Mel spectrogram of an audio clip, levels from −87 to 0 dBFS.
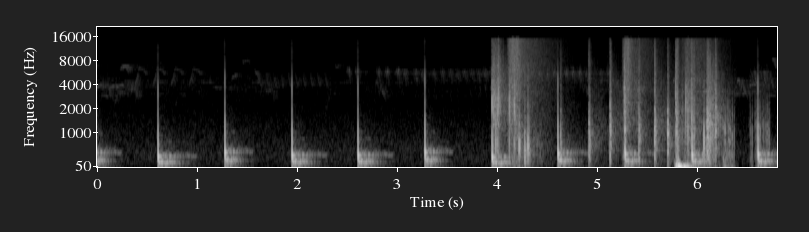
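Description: No technical faults are audible anywhere in the clip.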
